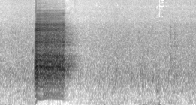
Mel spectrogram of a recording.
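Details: Fable, a chatty female raven recorded by hidden camera alone in her aviary, gives one loud, harsh, rasping call lasting about half a second, then falls quiet over a low background rumble.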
